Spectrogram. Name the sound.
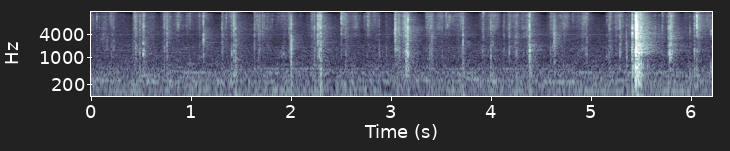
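tarot cards being shuffled and drawn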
